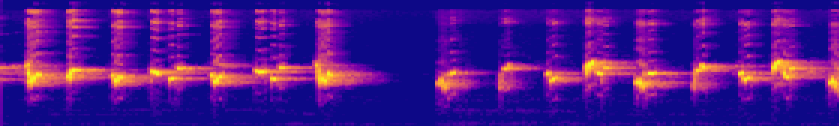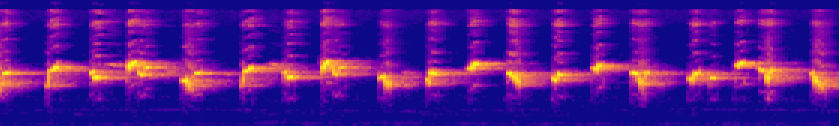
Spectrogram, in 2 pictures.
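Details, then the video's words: Long, fast 'ropel' song of a sooty-headed bulbul, meant to spur a lazy bird into song: bubbling slurred whistles delivered almost nonstop, about three per second, after one brief pause. "kicauan TRUCUK ROPEL PANJANG// perangsang bunyi trucukan malas bunyi"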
